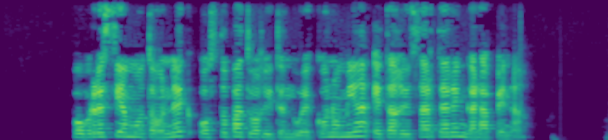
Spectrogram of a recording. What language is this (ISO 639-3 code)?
eus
